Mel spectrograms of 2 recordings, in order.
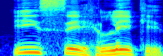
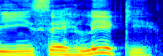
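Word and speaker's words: İncirlik: essa base aqui de incirlik em ser like deixa eu mudar aqui o satélite exata Base Aérea de incirlik costa que a pronúncia é essa vamos Decolar de ir ser like vamos atravessar a fronteira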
